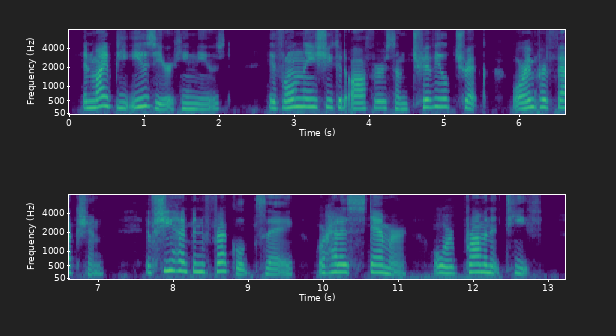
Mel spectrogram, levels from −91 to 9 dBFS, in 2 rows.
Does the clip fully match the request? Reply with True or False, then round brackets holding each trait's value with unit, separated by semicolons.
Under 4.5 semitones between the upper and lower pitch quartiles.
True (3.5 semitones)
